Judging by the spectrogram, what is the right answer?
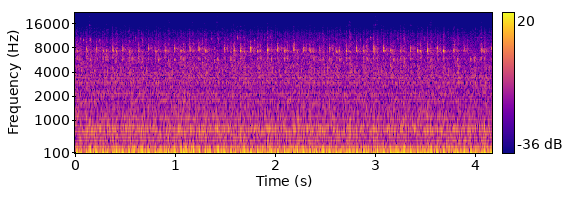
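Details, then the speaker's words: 1972 VW Super Beetle air-cooled engine (type unknown, running rich, new pushrod tubes) idling fully up to temperature after running with the engine cover closed; steady, even low rumble, no knocks or misses, settled rhythm; healthy normal warm idle. "all right well I ran it got it hot it's up you know it's up to temperature"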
